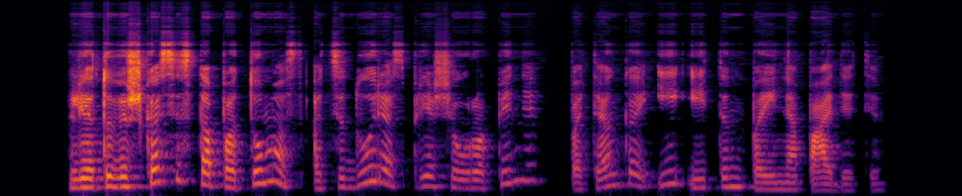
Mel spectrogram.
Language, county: Lithuanian, Kaunas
